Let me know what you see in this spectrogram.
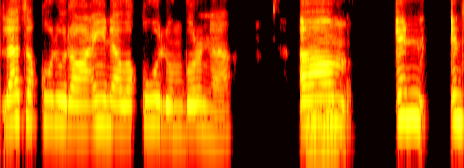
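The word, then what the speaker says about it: راعنا: They would lay more stress on the word ain, and instead of pronouncing it as ra'ina, they would say ra'ina.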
